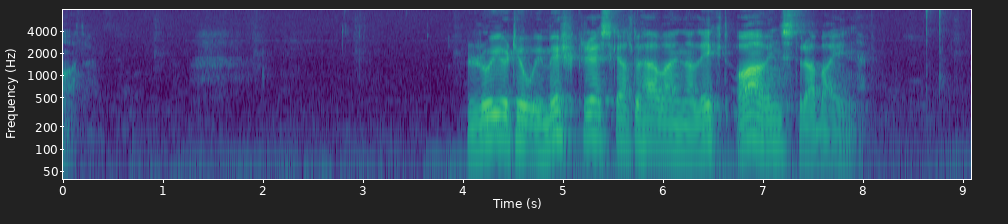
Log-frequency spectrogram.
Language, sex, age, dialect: Faroese, male, 61+, Sandoy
